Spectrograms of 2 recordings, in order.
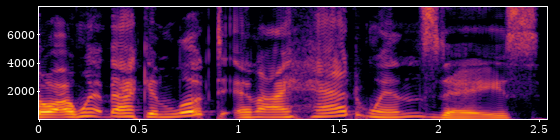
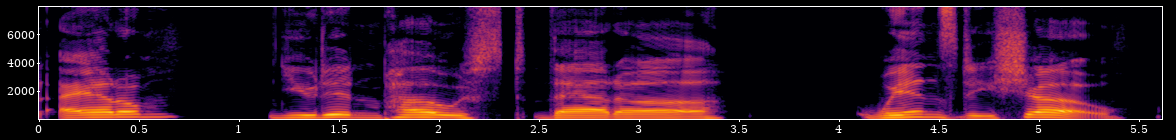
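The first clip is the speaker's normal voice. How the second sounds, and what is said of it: Lower-pitched voice with Southern drawl. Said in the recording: “I don't know why I'm trying to do a Gary... his voice is a little bit lower than me, right? So I have a drawl, but not that low drawl like he has”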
